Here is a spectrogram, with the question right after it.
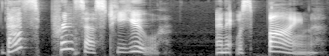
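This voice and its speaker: A woman playing a proud, conflicted pony queen, telling her story in first person in a dramatic, expressive fan fiction reading. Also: fairly high pitch, slow pace, gravelly, no room sound, studio quality, exaggerated voice. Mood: defiant, alarmed.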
